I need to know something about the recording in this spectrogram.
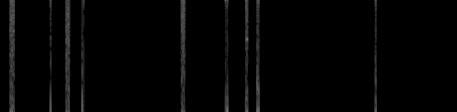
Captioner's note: none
